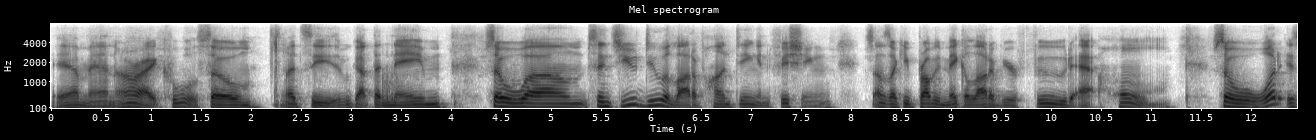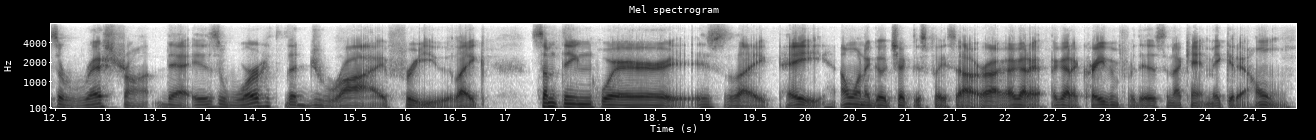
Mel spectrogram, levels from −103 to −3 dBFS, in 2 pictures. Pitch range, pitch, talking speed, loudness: 95-120 Hz, 105 Hz, 190 wpm, -21 LUFS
